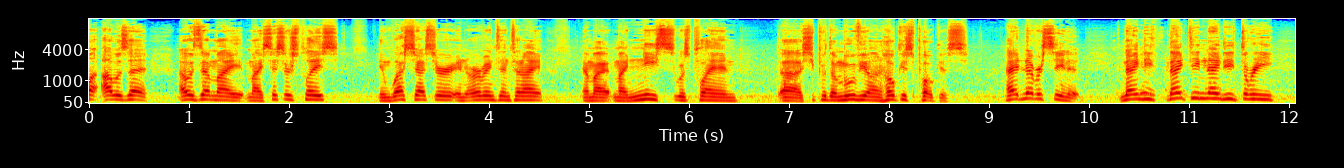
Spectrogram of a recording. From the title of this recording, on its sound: Live From The Game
